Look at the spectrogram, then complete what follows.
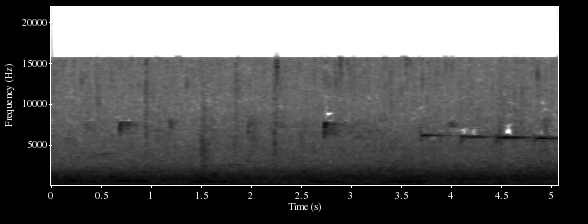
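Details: Mourning dove recorded in the rain at home on 3 April 2024: soft, low, hollow coos, about one per second, over the steady hiss of rain, with a thin high whistle near the end.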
